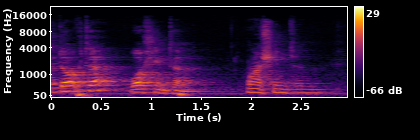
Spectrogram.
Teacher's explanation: so the last syllable will normally be Schwa.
